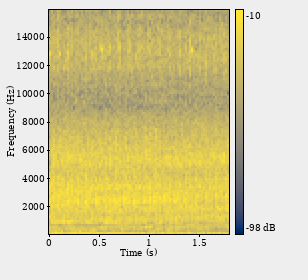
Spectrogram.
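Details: Tata Nano 2012 petrol with check engine light and random multiple-cylinder misfire code: steady idle with a faint uneven low pulse, occasional lighter beats; misfire.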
